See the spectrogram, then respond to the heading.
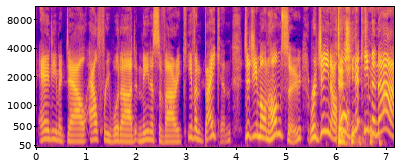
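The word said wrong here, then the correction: Djimon: Is that not how you say it? – No, it's Jaimon.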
